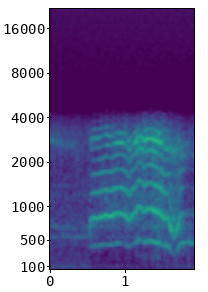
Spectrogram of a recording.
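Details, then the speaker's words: Six-month-old baby girl, tired during tummy time: a brief, rising and falling fussy cry in a quiet room as the parent counts and asks if she is mad. "what are you doing oh no are you mad are you mad katy"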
